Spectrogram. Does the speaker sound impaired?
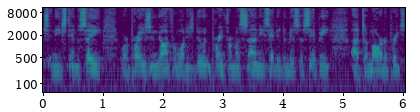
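Yes: vocal fold paralysis, bilateral; speaks with false vocal folds.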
